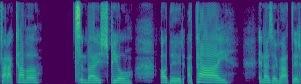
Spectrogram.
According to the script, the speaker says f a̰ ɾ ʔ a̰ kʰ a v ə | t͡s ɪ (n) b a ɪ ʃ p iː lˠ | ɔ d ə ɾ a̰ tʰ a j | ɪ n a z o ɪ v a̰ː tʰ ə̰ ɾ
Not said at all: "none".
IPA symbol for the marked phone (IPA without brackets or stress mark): m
